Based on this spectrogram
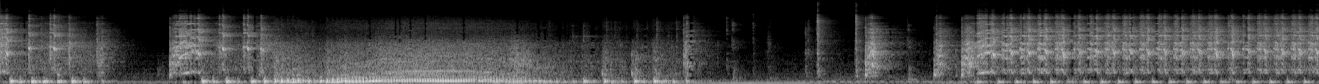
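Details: Two-passenger CVT ATV, about 150cc, sat for a while, cranking after brief battery charge and starter fluid: uneven cranking bursts, a stray catch, no run; not getting fuel, water in carb suspected.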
